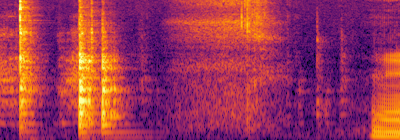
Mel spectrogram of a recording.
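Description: A few sharp metallic clicks and knocks, one ringing briefly, as a wooden crossbar is fitted into a light stand's metal mount and the mount is hand-tightened. A short soft hiss follows about a second in.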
